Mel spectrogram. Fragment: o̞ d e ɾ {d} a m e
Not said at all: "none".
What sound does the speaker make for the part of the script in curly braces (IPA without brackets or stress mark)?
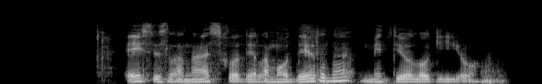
n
